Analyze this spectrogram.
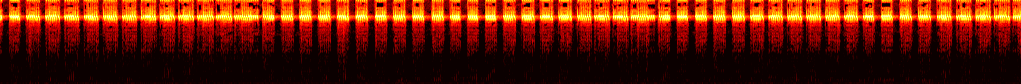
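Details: Continuous close-range chirping of two crickets, a piercing high trill of rapid, evenly repeated pulses with no other sounds.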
